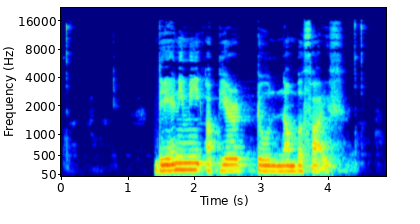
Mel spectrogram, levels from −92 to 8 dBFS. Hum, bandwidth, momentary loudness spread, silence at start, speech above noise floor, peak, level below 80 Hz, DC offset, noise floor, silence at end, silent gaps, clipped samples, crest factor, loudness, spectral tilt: none; 16.5 kHz; 12 LU; 1.4 s; 58 dB; -6 dBFS; -56 dBFS; under 0.1%; -76 dBFS; 0.7 s; none; under 0.1%; 14 dB; -18 LUFS; -7.5 dB/octave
